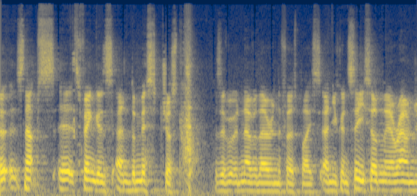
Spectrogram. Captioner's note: pffph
